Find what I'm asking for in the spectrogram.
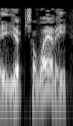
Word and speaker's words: Ypsilanti: I love Ypsilanti because you get to say Ypsilanti, and it's spelled Y-P-S-I-L-A-N-T-I.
